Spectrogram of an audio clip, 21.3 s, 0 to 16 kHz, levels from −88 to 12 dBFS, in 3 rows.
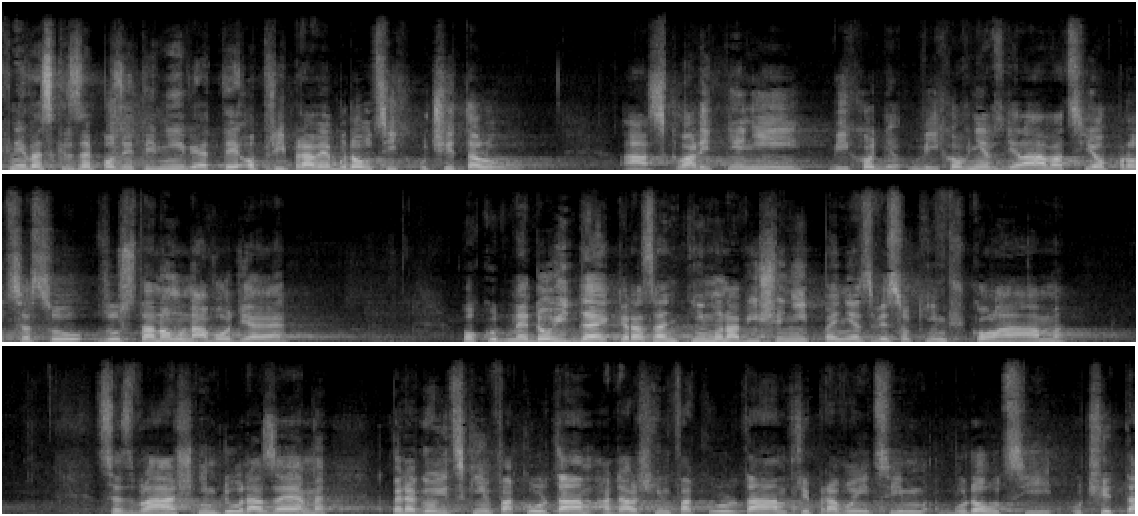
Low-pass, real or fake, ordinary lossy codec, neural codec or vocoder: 14.4 kHz; fake; AAC, 64 kbps; vocoder, 44.1 kHz, 128 mel bands, Pupu-Vocoder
